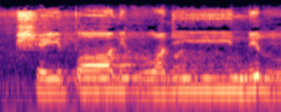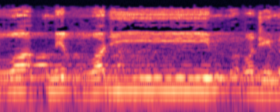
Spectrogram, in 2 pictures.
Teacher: را پر زبر ہے، تشدید ہے تو اس کو پر پڑھیں گے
